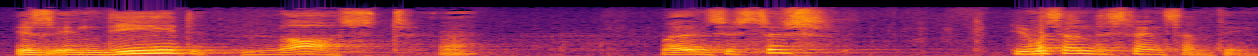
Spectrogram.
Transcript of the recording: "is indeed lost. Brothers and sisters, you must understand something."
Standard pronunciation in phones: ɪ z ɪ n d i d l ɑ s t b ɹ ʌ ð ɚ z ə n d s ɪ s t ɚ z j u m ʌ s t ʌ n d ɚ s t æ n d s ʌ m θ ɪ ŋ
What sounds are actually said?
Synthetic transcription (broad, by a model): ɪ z ɪ n d i d l ɑ s t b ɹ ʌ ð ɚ ə n s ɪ s t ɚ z j u m ʌ s t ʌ n d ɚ s t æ n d s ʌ m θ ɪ ŋ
